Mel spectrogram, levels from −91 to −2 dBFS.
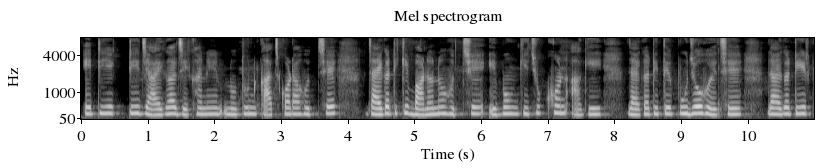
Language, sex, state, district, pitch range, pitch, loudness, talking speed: Bengali, female, West Bengal, Jalpaiguri, 215-240 Hz, 230 Hz, -26 LUFS, 100 wpm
